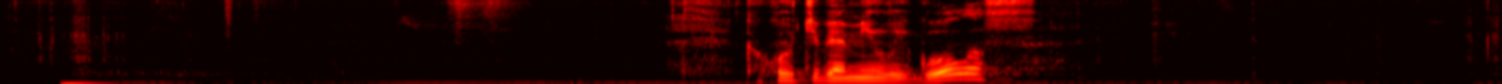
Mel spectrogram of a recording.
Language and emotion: Russian, positive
